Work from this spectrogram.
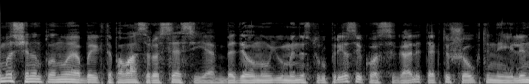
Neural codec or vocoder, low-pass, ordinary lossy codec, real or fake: none; 7.2 kHz; AAC, 32 kbps; real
